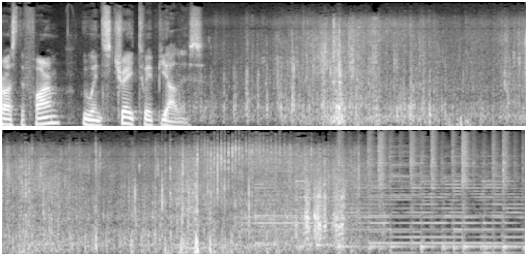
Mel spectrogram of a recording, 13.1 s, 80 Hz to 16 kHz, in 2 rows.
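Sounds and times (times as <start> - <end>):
bicycle tyres crunching on grit: 2.5 - 11.6
bicycle clicks and rattles: 2.6 - 11.3.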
